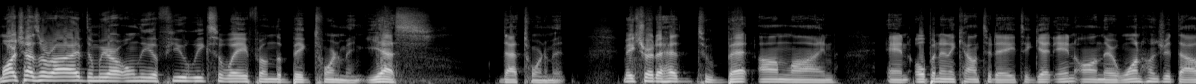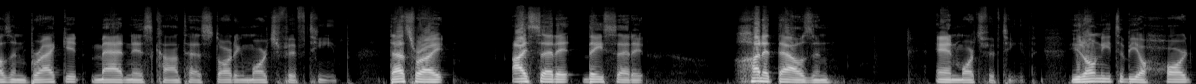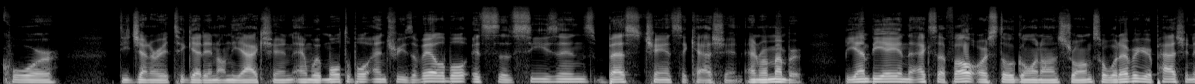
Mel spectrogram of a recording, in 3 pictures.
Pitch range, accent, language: 105-125 Hz, American, English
